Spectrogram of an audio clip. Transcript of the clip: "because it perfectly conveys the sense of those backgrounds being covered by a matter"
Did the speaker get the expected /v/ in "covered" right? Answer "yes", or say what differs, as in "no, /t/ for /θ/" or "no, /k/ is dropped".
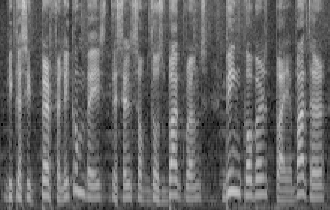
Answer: no, /b/ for /v/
